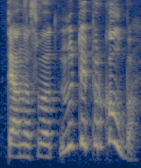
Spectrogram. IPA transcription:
tʲɪ ˈɑːnɐs ˈʋɐt ˈnʊ ˈtʲɛɪp ɪr ˈkɐlˠbɐ

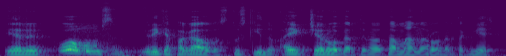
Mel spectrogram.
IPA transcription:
ˈɪr ˈoː ˈmʊms ˈrʲɛɪkʲɛ pɐˈɡɐlˠboːs ˈtuː ˈsʲkʲiːdʊ ˈɐɪk ˈt͡ʃʲɛ ˈroːbʲɛrtɐɪ ˈʋɐ tɐ ˈmɑːnɐ ˈroːbʲɛrtɐ ˈkʋʲiɛt͡ʃʲ

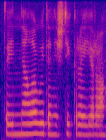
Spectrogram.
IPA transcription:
ˈtɐɪ nʲɛˈlˠɑːbɐɪ tʲɛn ɪʃ ˈtʲiːkrɐ ˈiːrɐ

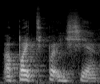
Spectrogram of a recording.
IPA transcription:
ɐ ˈpɑːtʲɪ pɐɪˈʃʲɛː

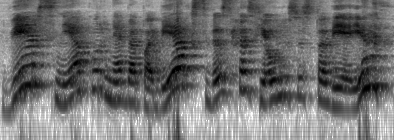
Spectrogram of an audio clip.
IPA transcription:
ˈʋʲiːrs ˈnʲiɛkʊr nʲɛbʲɛpɐˈbʲiɛks ˈʋʲeːsˌkɐs jɛʊ nʊsʲɪstoːˈʋʲiɛjeːn

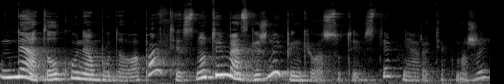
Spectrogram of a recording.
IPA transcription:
nʲɛ tɐlˠˈkuː nʲɛˈbuːdɐʋɐ ˈpɑːtʲiːs nʊ tɐɪ ˈmʲɛs ɡʲɪ ʒʲɪˈnɐɪ pʲɪŋʲˈkʲuɔsʊ ʋʲɪs ˈtʲiɛk ˈnʲeːrɐ ˈtʲiɛk mɐˈʒɐɪ

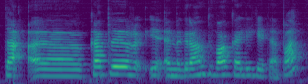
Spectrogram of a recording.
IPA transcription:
ˈtɐ ɛ ˈkɑːp ɪr ˈɪ ɛmʲɪˈɡrɐntʊ ˈʋɑːˌkɑː ˈlʲiːˌɡʲɛː tʲɛːp ˈpɐt

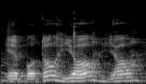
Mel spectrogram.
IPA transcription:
ɪr poː ˈtoː ˈjoː ˈjoː

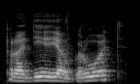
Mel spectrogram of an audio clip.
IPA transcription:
prɐˈdʲeːjɛ ˈɡruɔtʲ

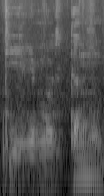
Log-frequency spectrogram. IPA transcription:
ˈtʲiːrʲiːmʊs ˈtʲɛn

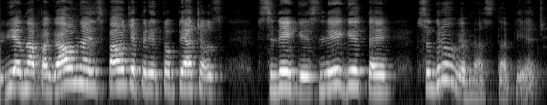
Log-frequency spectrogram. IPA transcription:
ˈʋʲiɛnɑː pɐˈɡɐʊnɐ ɪ ˈspɐʊd͡ʒʲɛ pʲrʲeː toː ˈpʲæːt͡ʃʲɛʊs ˈsʲlʲeːɡʲeː ˈsʲlʲeːɡʲeː tɐɪ sʊˈɡrʲoːʋʲeːm ˈmʲɛs tɑː ˈpʲæːt͡ʃʲuː

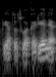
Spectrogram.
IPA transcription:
ˈpʲiɛtʊs ʋɐkɐˈrʲiɛnʲɛ

